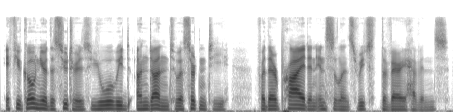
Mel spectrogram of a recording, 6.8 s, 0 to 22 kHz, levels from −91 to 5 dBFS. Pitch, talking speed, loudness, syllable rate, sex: 115 Hz, 195 wpm, -23 LUFS, 5.4 syllables/s, male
